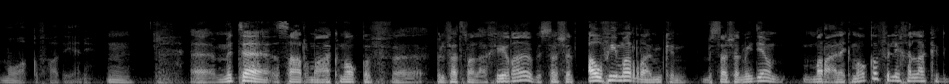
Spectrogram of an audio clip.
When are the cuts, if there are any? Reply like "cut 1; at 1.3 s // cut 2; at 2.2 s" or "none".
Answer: cut 1; at 4.3 s // cut 2; at 5.7 s // cut 3; at 6.9 s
